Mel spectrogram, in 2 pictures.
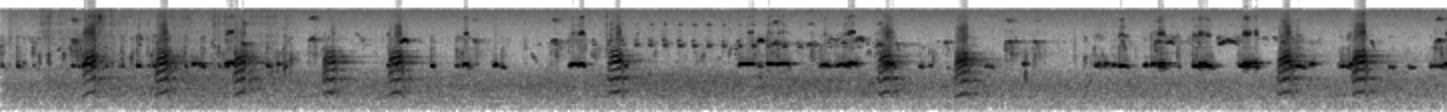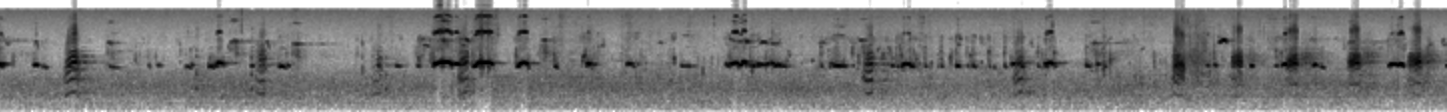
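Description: Eurasian teal calling: short, high whistled notes repeated in quick runs, again and again, with brief pauses between runs.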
